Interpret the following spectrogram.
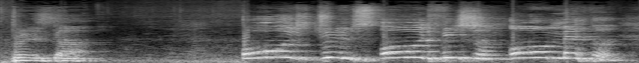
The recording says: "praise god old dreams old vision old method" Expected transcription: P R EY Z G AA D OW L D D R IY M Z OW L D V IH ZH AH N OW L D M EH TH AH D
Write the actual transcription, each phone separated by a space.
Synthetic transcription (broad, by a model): P R EY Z G AA D OW L D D R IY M S OW L D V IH SH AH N OW L D M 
